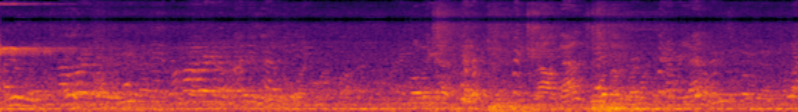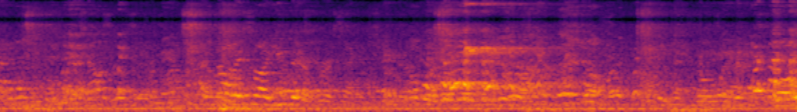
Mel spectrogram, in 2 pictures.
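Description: Skate wheels roll and scrape across a hard floor in a large echoing hall.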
